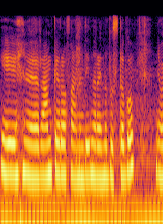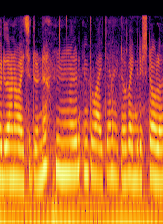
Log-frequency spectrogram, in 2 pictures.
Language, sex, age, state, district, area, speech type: Malayalam, female, 18-30, Kerala, Kollam, rural, spontaneous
